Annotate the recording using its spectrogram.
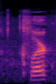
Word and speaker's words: Klerk: For the first thing, I'll say my name's Klerk Prestion. Um, it's an interesting name. I spell it K L E R K, Klerk, and then Prestion.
